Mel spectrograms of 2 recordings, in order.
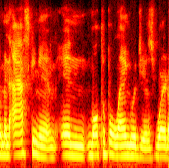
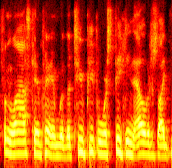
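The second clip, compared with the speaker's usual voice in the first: ordinary delivery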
